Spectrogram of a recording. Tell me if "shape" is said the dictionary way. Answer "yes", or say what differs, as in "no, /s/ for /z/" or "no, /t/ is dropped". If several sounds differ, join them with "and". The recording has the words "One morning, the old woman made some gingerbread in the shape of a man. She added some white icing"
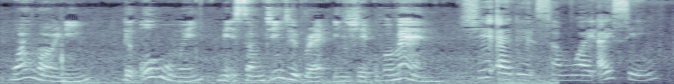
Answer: yes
